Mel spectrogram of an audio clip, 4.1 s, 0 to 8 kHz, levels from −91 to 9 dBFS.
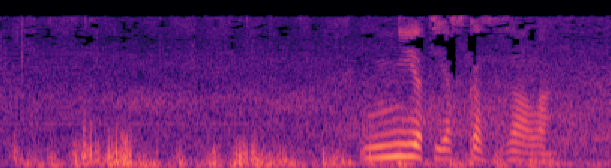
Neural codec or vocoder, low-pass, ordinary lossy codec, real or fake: none; 7.2 kHz; MP3, 24 kbps; real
